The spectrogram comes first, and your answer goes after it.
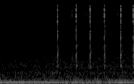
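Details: G3 Hemi swap harness test with PCM and fuel system hooked up: six crisp, evenly spaced injector clicks about every seventh of a second over low hum after tapping gummy injector free; injector opening properly.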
